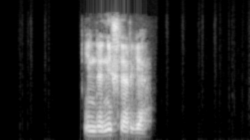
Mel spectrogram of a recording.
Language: Tatar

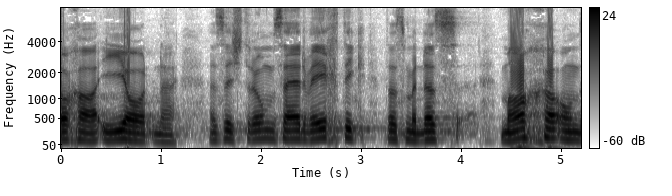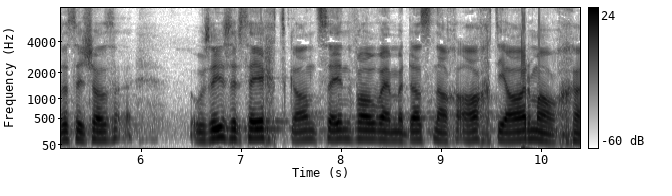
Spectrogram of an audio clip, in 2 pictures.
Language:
Swiss German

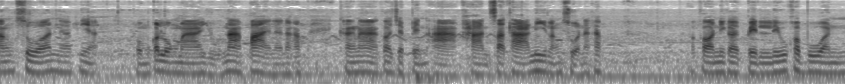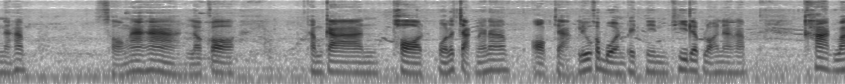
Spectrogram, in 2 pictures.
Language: Thai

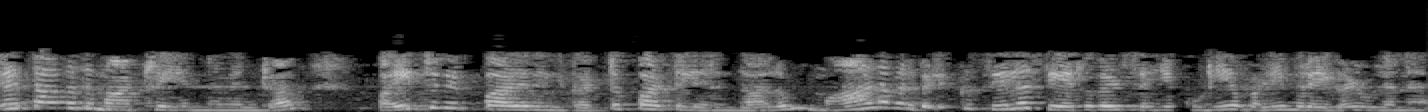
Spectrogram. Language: Tamil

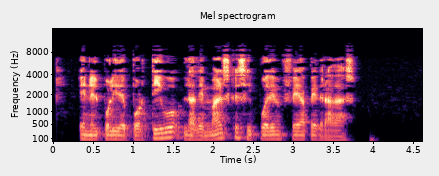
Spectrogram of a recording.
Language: Aragonese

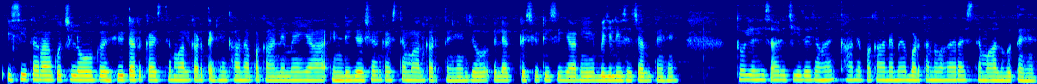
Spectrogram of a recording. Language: Urdu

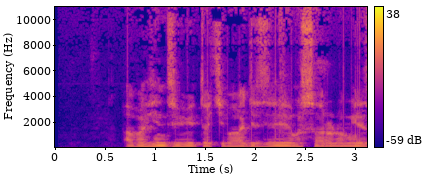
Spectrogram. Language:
Kinyarwanda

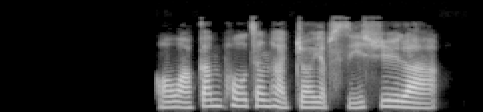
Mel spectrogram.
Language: Cantonese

